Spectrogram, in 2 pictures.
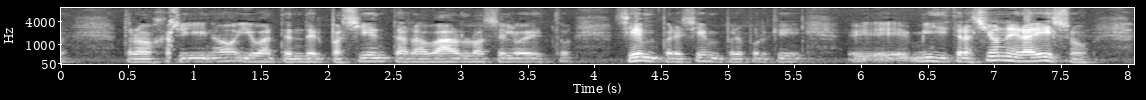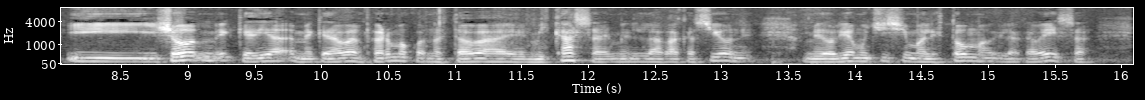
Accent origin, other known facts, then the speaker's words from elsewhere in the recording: Santiago del Estero, Argentina; also born or lived in Buenos Aires; yo nací en Capital Federal, pero a los 2 años me llevaron a Santiago del Estero. Pero Santiago del Estero en el campo, no en la ciudad, en el campo.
